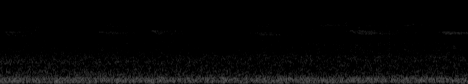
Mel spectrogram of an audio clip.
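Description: Outdoor ambience: a steady low rumble with a short, high chirp from a small bird or insect repeating about once a second.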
